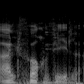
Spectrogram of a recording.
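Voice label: "Alfortville", French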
